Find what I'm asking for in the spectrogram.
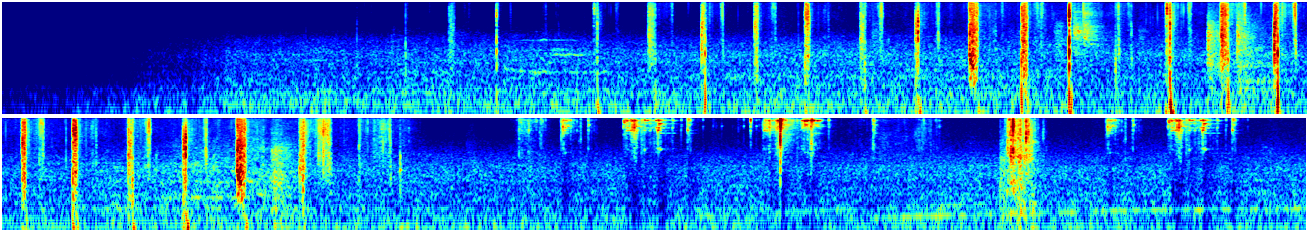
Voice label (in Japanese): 導入～リンパマッサージ, ASMR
